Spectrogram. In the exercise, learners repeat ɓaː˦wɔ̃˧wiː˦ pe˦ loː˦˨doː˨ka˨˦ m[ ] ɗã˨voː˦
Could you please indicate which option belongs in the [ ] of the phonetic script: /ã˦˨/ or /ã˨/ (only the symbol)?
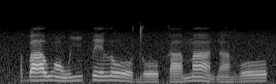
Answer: ã˦˨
